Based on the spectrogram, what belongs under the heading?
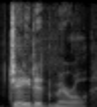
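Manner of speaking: ordinary delivery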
